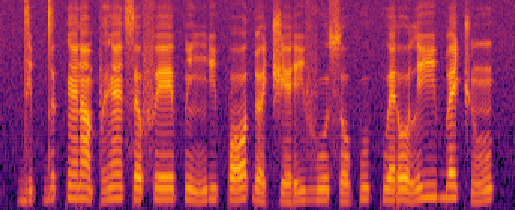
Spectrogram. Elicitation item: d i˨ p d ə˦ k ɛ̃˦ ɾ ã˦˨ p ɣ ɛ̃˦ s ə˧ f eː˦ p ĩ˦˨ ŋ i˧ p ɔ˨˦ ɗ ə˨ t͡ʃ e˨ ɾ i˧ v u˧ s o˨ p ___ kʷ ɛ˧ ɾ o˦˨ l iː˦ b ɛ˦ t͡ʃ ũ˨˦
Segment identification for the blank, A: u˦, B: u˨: A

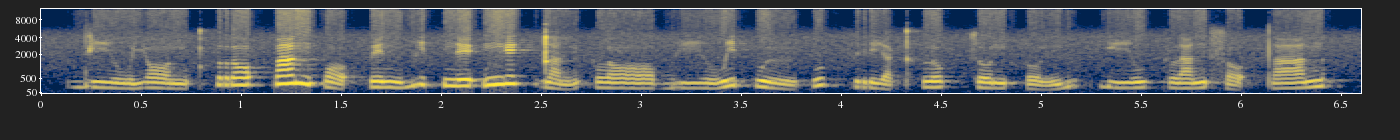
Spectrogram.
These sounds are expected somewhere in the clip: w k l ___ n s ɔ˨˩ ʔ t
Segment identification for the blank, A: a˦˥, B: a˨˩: A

